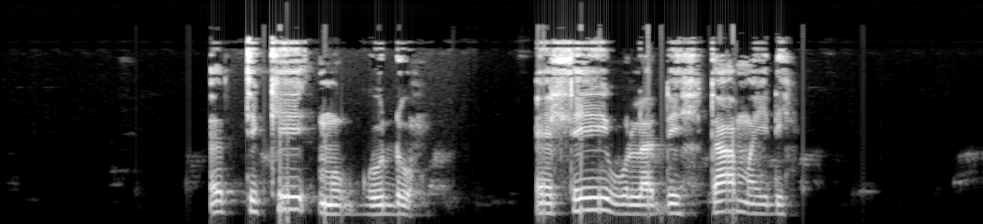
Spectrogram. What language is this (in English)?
Musgu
